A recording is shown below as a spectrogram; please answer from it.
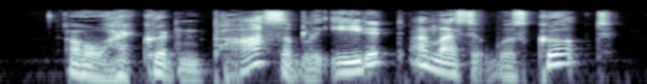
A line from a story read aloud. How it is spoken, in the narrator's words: exclaimed Dorothy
